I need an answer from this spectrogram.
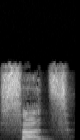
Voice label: "suds", us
